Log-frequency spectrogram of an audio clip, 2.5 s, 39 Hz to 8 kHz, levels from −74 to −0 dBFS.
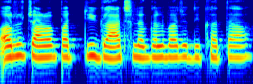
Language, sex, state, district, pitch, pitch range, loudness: Bhojpuri, female, Uttar Pradesh, Gorakhpur, 220 Hz, 215-225 Hz, -17 LUFS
